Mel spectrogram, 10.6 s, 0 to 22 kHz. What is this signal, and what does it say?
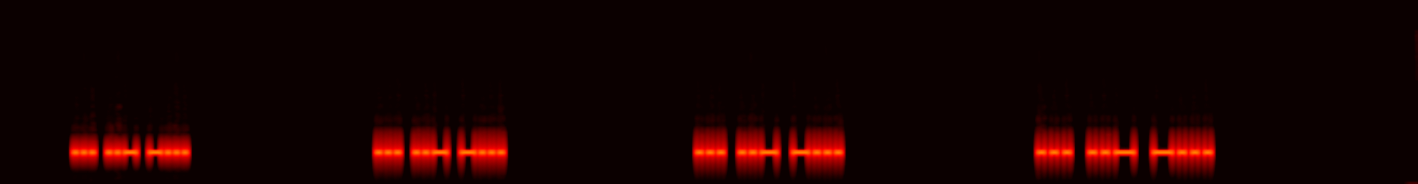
Morse code, heard as a keyed tone, about 32 wpm, 700 Hz. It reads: SUB SUB SUB SUB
